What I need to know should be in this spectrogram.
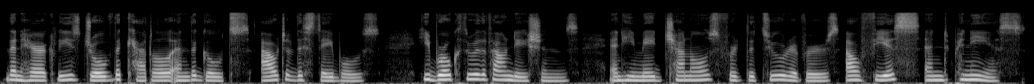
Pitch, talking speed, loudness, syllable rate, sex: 190 Hz, 160 wpm, -19 LUFS, 4.2 syllables/s, female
